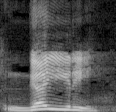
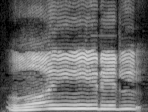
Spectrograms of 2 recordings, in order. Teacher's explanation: dia termasuk rakhawah, huruf yang mengalir ketika pengucapannya. Ghairil, kemudian huruf ra-nya dibaca tarqiq, dibaca tipis karena berbaris kasrah.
